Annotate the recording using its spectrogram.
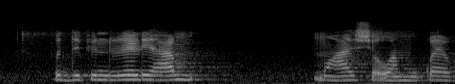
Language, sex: Venda, female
